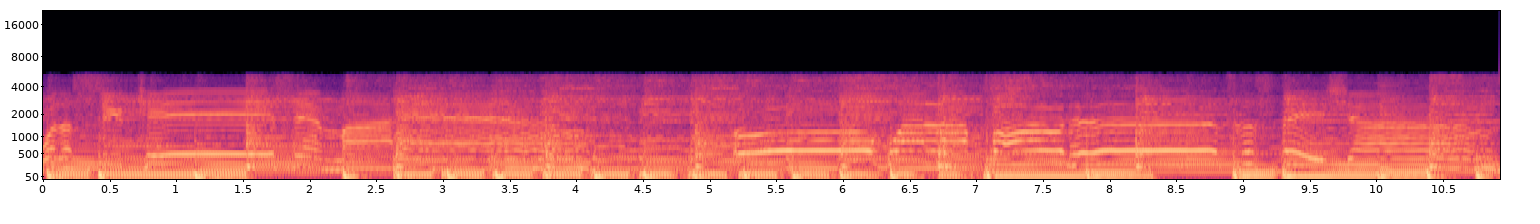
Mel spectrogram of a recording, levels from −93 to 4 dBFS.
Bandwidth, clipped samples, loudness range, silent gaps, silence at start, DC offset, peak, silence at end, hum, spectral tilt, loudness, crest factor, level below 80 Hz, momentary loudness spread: 5.4 kHz; under 0.1%; 2 LU; none; 0 s; 0.5%; -2 dBFS; 0 s; none; -8 dB/octave; -15 LUFS; 12 dB; -20 dBFS; 4 LU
